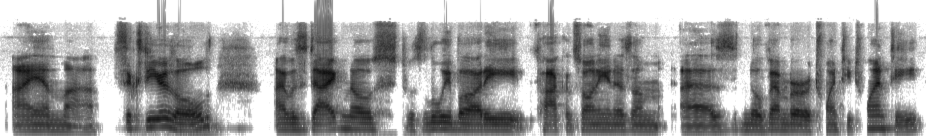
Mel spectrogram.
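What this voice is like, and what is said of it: Boston accent. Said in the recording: “we also love her accent, too, because she's from Boston”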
